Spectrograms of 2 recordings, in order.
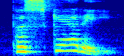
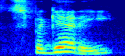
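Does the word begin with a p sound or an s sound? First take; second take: p sound; s sound. First: The word begins with a p sound. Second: The word begins with an s sound. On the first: The speaker calls it wrong. "I didn't pronounce spaghetti correctly" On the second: The speaker calls it right.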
